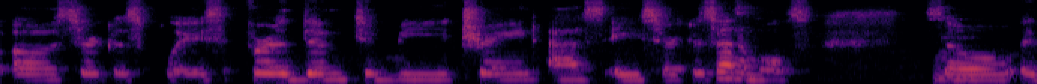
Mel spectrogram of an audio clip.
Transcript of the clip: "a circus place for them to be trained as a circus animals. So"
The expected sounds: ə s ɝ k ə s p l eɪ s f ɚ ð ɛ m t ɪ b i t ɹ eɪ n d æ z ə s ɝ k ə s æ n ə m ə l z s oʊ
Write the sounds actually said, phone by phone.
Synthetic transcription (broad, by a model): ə s ɝ k ə s p l eɪ s f ɚ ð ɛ m t ɪ b i t ɹ eɪ n d æ z ə s ɝ k ə s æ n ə m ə l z s oʊ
